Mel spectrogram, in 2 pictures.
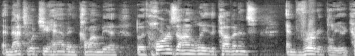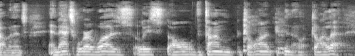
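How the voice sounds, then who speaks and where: A somewhat breathy man speaks at a moderate pace, with audible room echo. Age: 80s+. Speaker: retired attorney. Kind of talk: public talk at board meeting. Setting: board meeting. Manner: emphatic.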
